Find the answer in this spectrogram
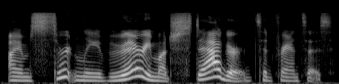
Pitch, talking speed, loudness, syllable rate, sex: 210 Hz, 140 wpm, -21 LUFS, 4.4 syllables/s, female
